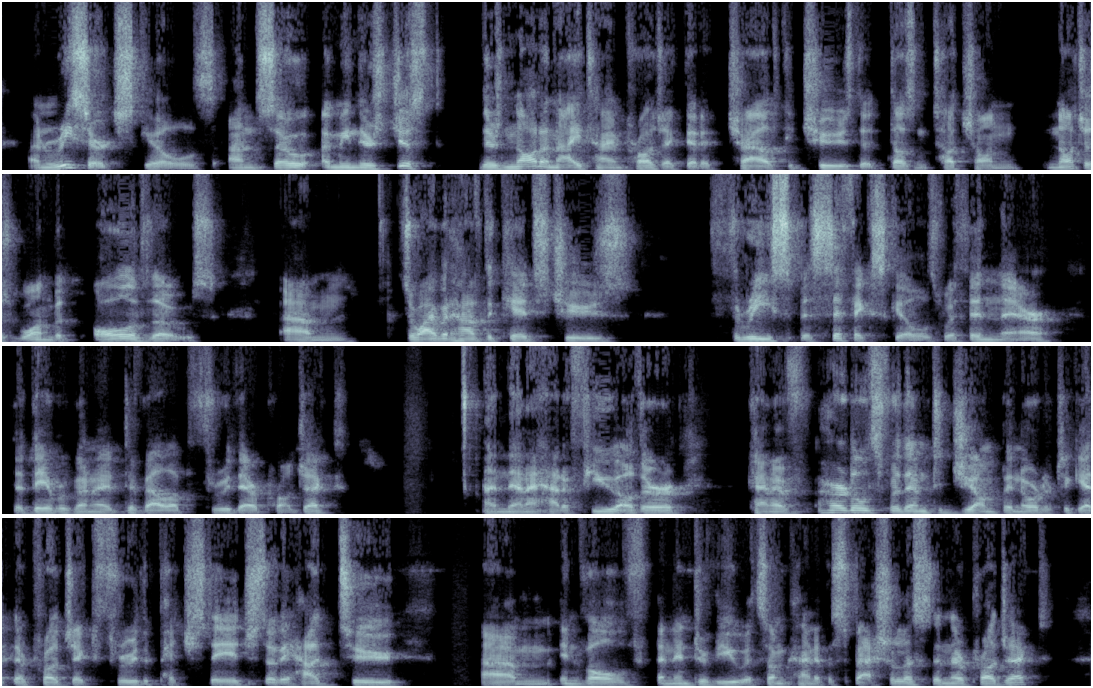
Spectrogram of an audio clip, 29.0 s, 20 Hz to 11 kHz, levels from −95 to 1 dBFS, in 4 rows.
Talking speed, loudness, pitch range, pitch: 190 wpm, -22 LUFS, 95-115 Hz, 100 Hz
